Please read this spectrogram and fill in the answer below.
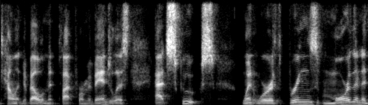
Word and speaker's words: Schoox: platform evangelist at uh how do you say that it is skooks like school with an y nice let me say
